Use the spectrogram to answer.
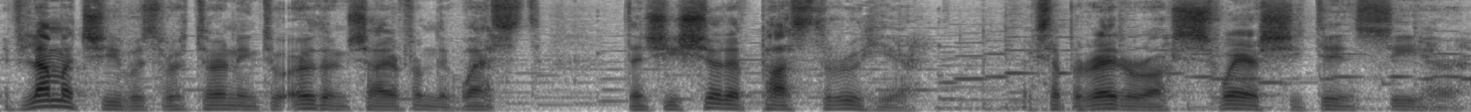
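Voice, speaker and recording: A man reading as an earnest, low-voiced fantasy adventurer. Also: moderate pace, faint music behind, natural voice. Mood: grave, resolute. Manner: formal, archaic phrasing. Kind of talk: reading game dialogue aloud.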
